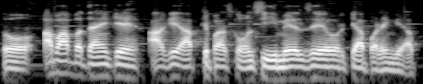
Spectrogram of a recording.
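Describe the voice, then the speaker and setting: Low-voiced man reading listener comments. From Pakistan. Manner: relaxed, chatty, mixes in English thank-yous. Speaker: podcast host. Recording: dull lo-fi recording with faint music.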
